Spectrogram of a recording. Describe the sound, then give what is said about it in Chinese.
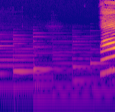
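Sustained, steady musical tones shift in pitch for about two seconds, then a short, bright, rising cat meow rings out loudly at the end. “小猫，你在吃什么呢？”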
